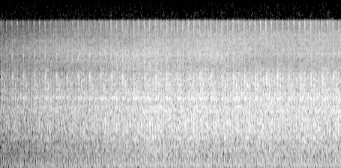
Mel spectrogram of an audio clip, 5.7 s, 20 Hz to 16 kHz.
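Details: Toyota 4Runner at idle with an uneven loping beat about three times a second instead of a smooth hum, a misfire diagnosed with a test light; initially thought to need a clutch job.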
